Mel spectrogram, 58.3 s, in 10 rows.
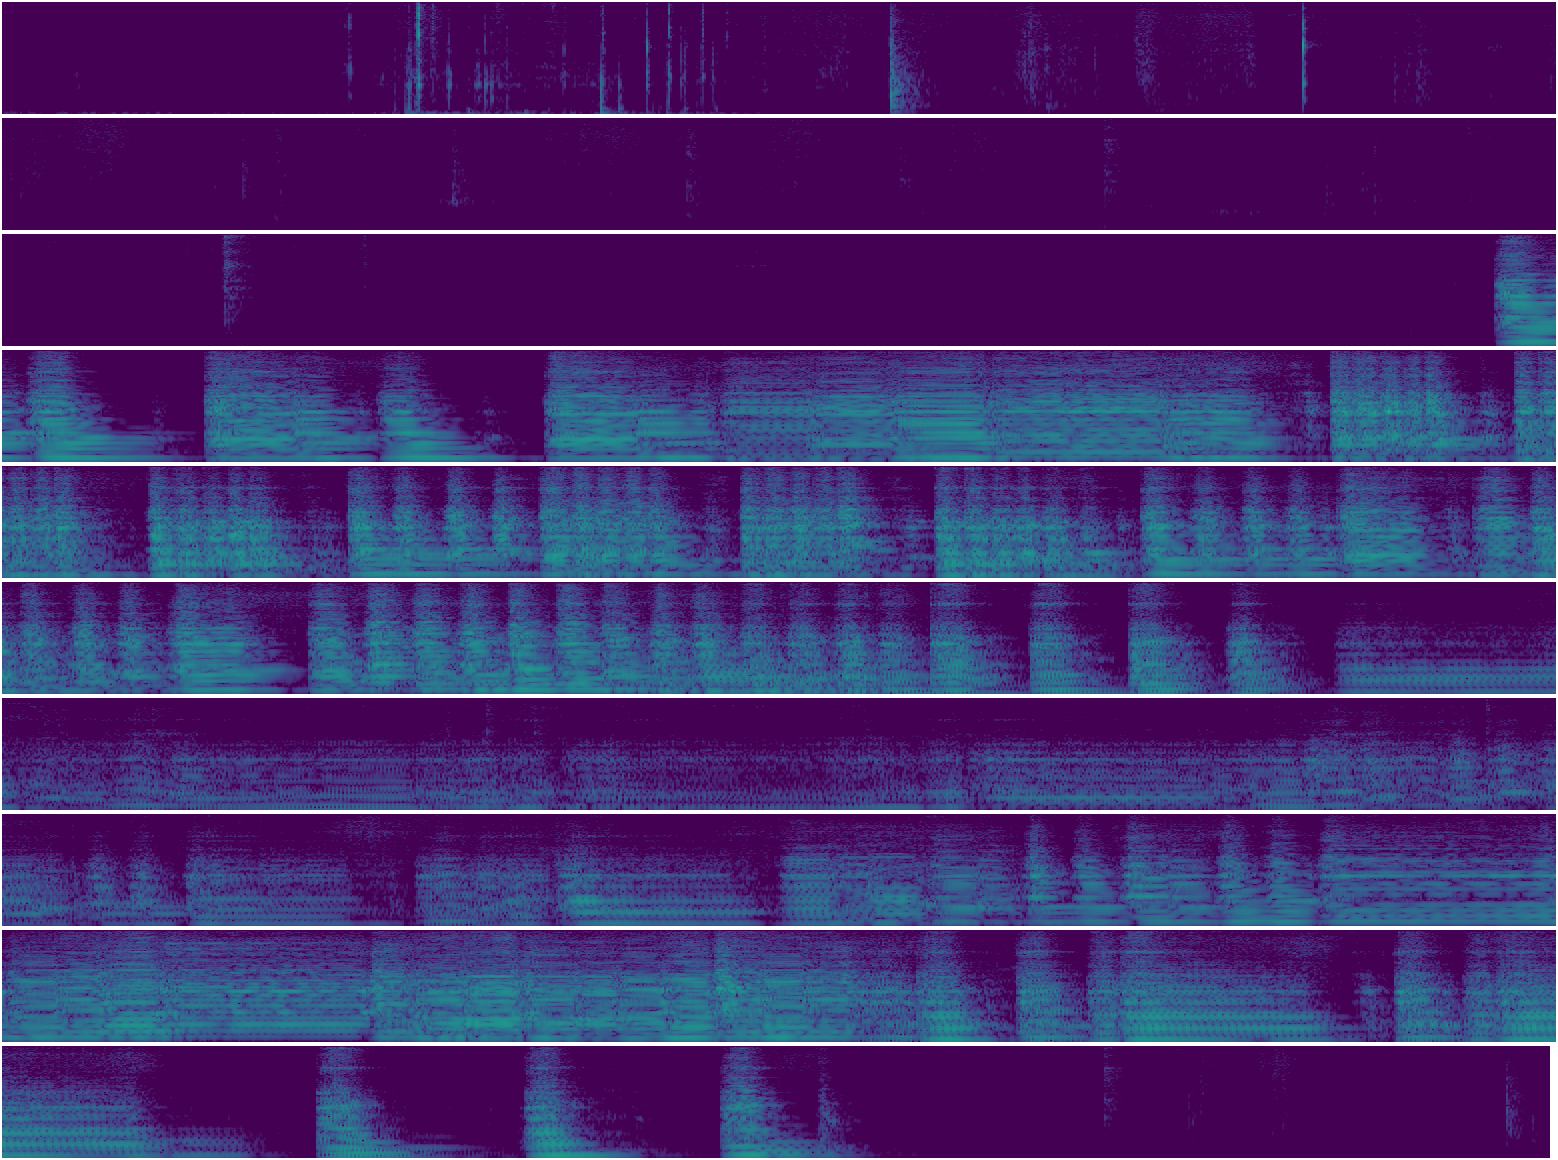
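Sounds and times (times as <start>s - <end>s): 
classical allegro con brio: 17.3s - 55.7s.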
